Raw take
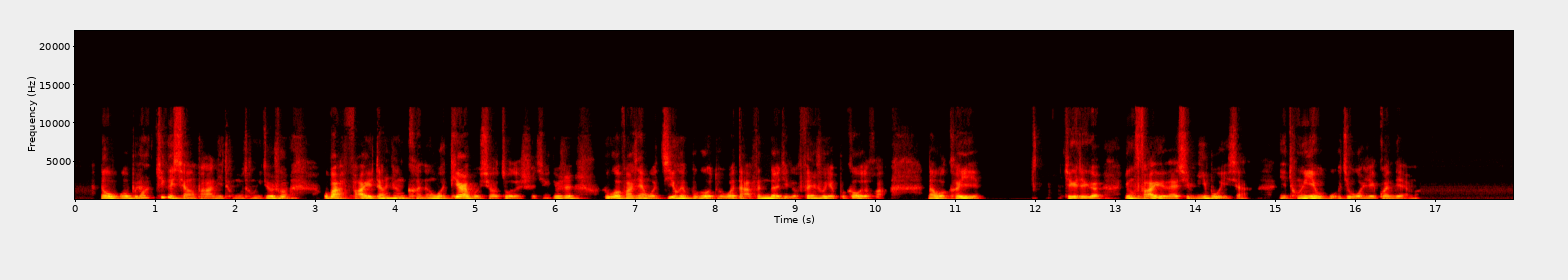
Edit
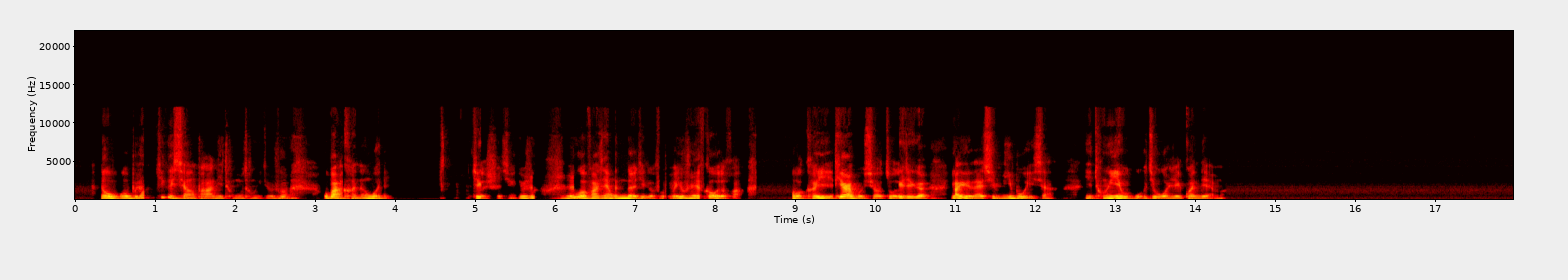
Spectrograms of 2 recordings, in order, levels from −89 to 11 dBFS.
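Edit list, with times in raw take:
0.87–1.42 s: fade in
2.16–2.74 s: dip -16.5 dB, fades 0.25 s
3.35–4.16 s: delete
4.68–5.51 s: swap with 11.27–12.48 s
6.15–6.67 s: reverse
7.19–8.55 s: delete
9.10–9.66 s: reverse
10.31–10.77 s: room tone
13.18–13.44 s: delete

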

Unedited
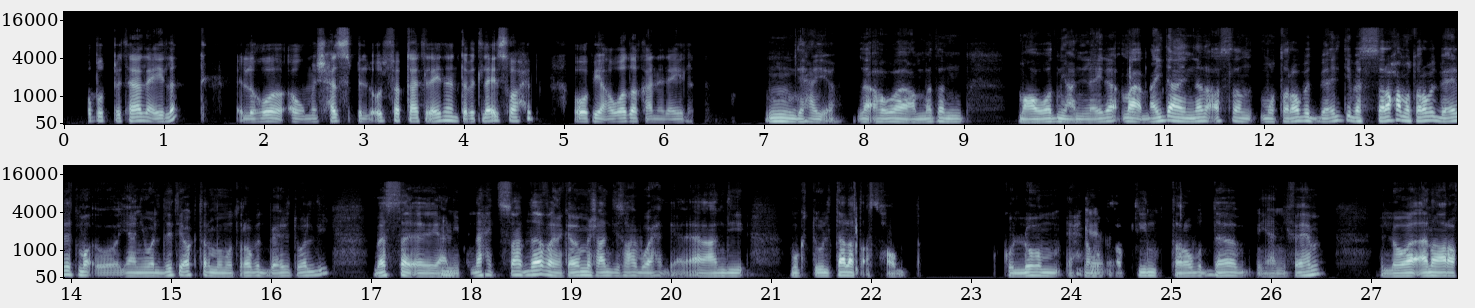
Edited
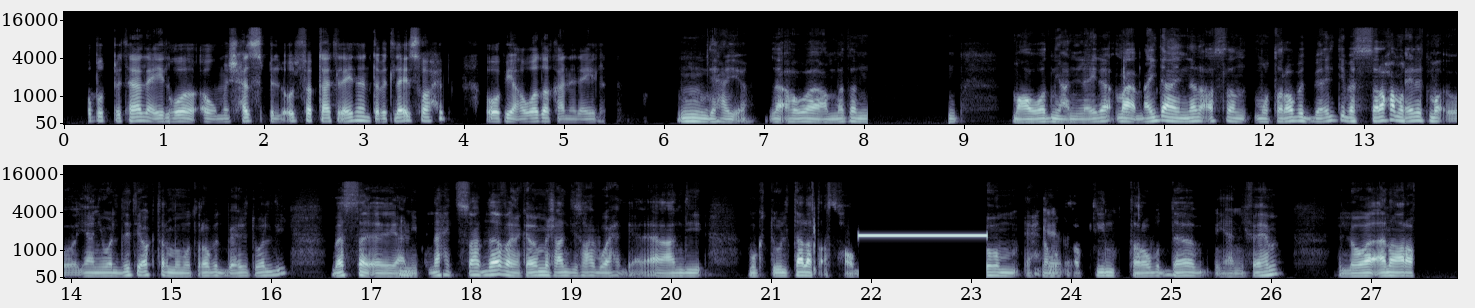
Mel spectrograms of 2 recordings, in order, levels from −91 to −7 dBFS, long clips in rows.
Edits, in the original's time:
1.06–1.94 s: delete
8.92 s: insert room tone 0.82 s
13.48–13.84 s: delete
22.30–23.59 s: bleep 1.71 kHz -17.5 dBFS

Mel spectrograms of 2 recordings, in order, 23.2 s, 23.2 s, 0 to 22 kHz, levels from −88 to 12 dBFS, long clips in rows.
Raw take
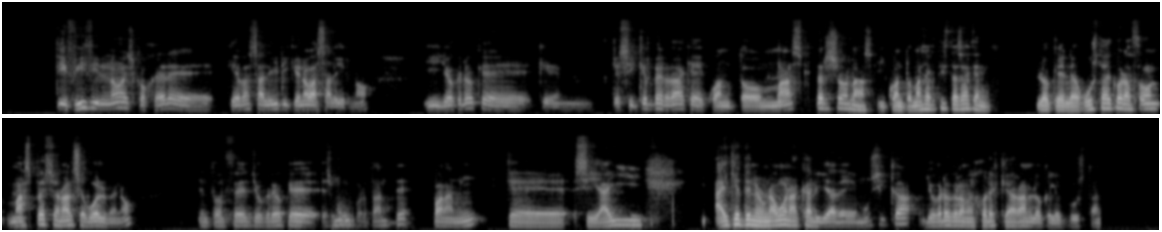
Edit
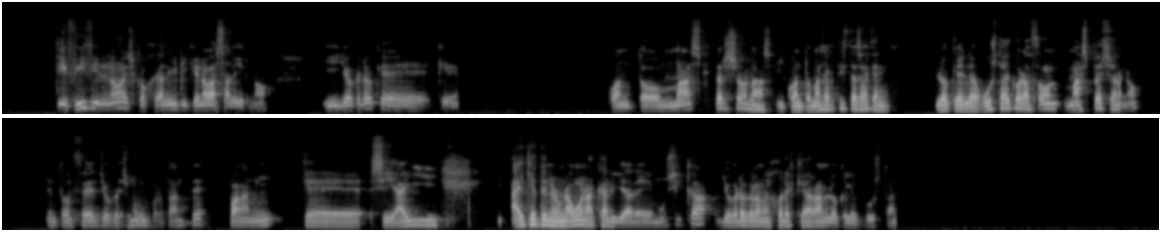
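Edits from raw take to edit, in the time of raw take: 1.58–2.59 s: delete
5.57–7.09 s: room tone
12.19–12.70 s: delete
14.27–14.79 s: delete

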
